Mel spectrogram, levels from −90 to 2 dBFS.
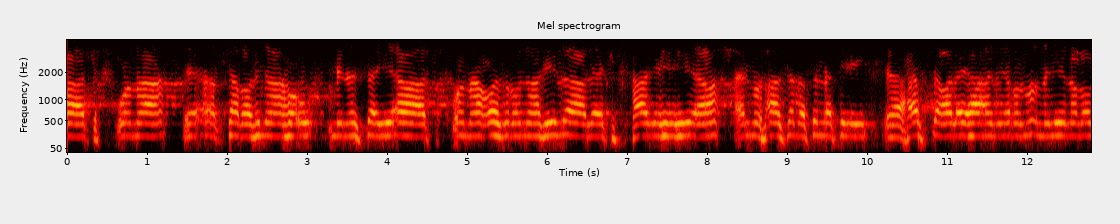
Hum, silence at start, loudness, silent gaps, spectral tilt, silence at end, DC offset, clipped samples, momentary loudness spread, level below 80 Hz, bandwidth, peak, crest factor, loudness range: none; 0 s; -38 LUFS; none; -5.5 dB/octave; 0 s; under 0.1%; under 0.1%; 10 LU; -78 dBFS; 3.8 kHz; -22 dBFS; 16 dB; 2 LU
